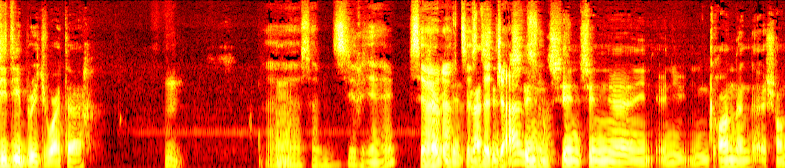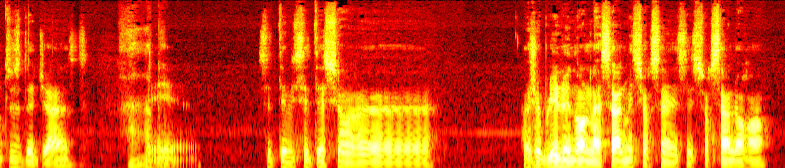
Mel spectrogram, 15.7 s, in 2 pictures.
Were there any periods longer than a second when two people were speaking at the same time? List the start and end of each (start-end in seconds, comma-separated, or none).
4.2-5.5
